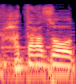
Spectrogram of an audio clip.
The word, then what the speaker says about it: 二十三: 漢、ね、数字で 23 と書いて旗蔵とお読みする方なんですね。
